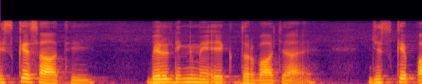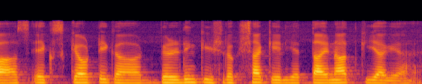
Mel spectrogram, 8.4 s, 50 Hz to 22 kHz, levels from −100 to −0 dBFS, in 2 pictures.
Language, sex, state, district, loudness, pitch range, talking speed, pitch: Hindi, male, Bihar, Vaishali, -19 LUFS, 125-145 Hz, 155 wpm, 135 Hz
